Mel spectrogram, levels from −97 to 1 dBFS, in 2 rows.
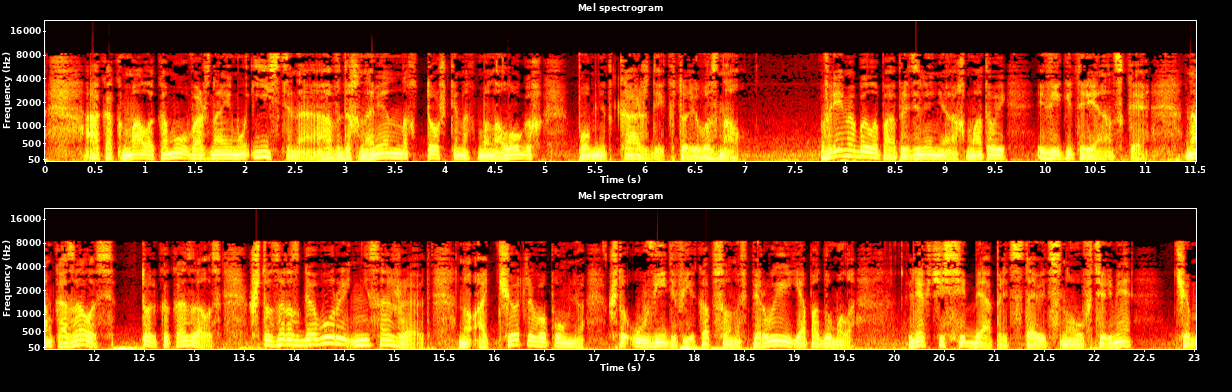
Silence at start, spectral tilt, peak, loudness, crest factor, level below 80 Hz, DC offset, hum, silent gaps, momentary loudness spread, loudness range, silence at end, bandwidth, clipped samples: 0 s; -5.5 dB/octave; 0 dBFS; -13 LUFS; 12 dB; -24 dBFS; under 0.1%; none; none; 7 LU; 2 LU; 0 s; 8.8 kHz; under 0.1%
